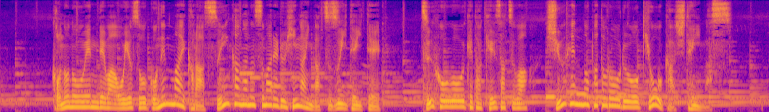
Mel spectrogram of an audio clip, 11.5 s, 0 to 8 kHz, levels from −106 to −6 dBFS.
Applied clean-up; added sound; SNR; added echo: none; none; none; none.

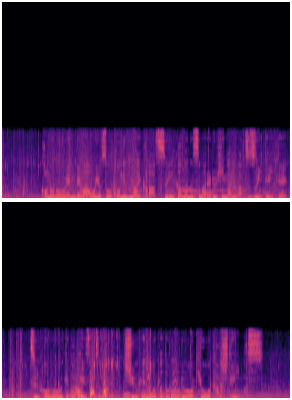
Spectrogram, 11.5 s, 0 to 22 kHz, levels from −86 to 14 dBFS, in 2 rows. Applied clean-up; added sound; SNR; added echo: none; Zipper (clothing) + Printer; 7 dB; none.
